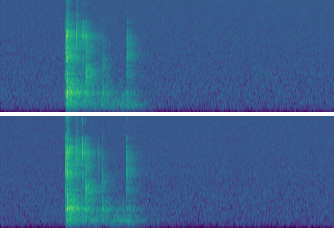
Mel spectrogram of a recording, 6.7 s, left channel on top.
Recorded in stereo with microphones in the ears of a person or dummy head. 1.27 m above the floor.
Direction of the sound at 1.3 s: 70° right (ahead or behind).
